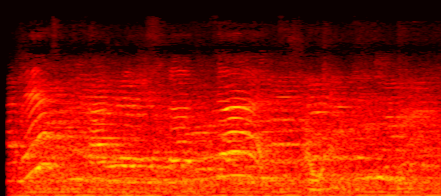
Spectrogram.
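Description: Young children's voices: a child talking, with other children chattering around him.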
